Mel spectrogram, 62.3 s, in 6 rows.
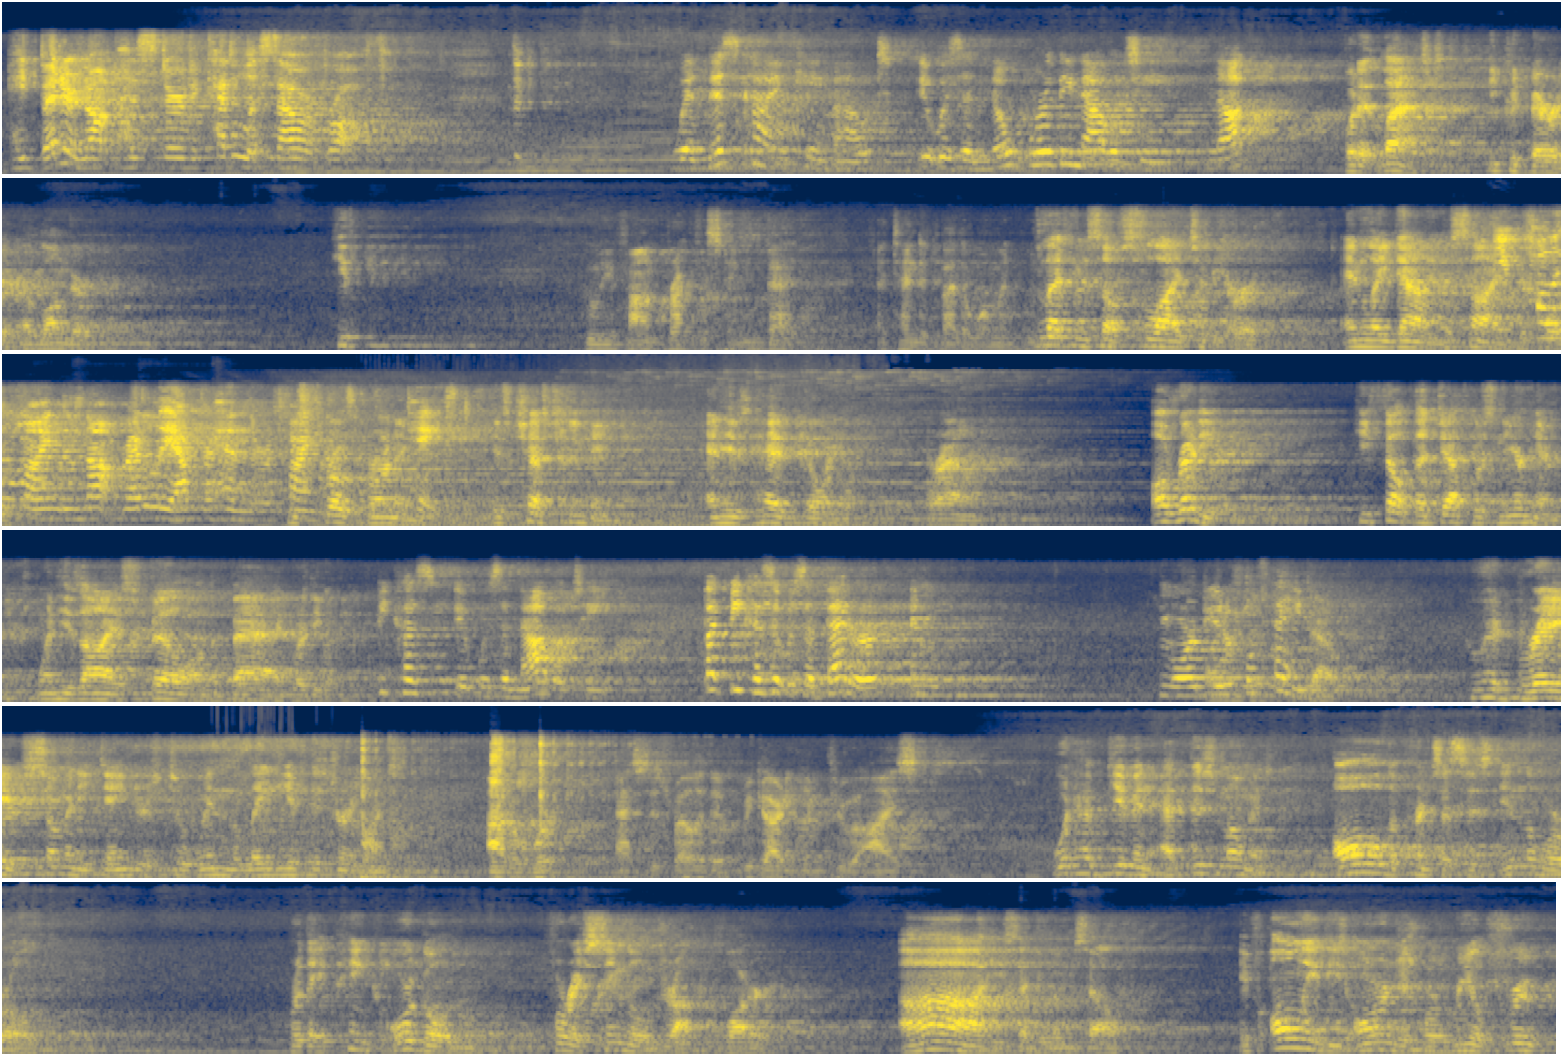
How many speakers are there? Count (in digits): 4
